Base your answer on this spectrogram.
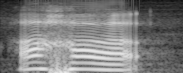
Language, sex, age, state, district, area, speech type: Tamil, female, 18-30, Tamil Nadu, Erode, rural, read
